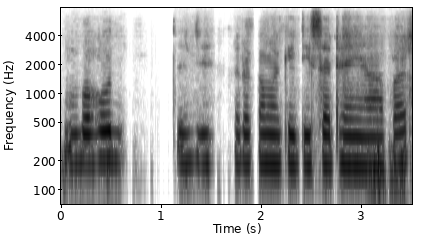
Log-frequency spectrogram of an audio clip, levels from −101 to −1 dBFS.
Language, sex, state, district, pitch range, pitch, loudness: Hindi, male, Jharkhand, Jamtara, 180-190 Hz, 185 Hz, -17 LUFS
